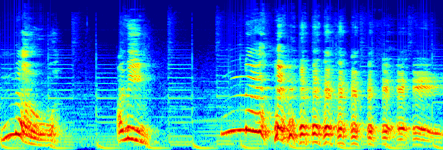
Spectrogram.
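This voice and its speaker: A put-on character voice at an extremely high pitch over faint music in the background. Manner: comic, nasal, exaggerated.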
